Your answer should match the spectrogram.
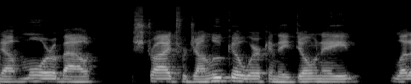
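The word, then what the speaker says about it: Gianluca: I mean, so it's it's uh strides for the number four uh John Luca and it's it's spelled the Italian way, which is g i an luca.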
